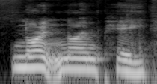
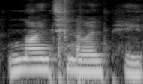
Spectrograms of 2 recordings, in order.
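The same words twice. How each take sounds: First: "ninety-nine p" in a London accent, the t in "ninety" swallowed. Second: Said in the usual way. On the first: Real, not acted. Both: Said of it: "that's my London accent coming out then".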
